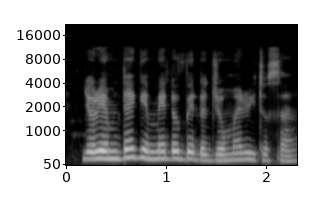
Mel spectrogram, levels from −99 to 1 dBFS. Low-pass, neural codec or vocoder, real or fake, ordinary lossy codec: none; codec, 24 kHz, 3.1 kbps, DualCodec; fake; none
